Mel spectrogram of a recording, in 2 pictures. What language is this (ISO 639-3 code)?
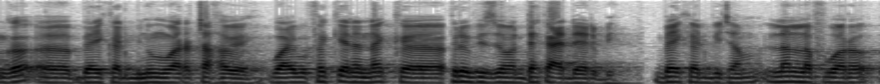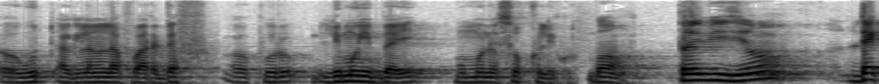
wol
